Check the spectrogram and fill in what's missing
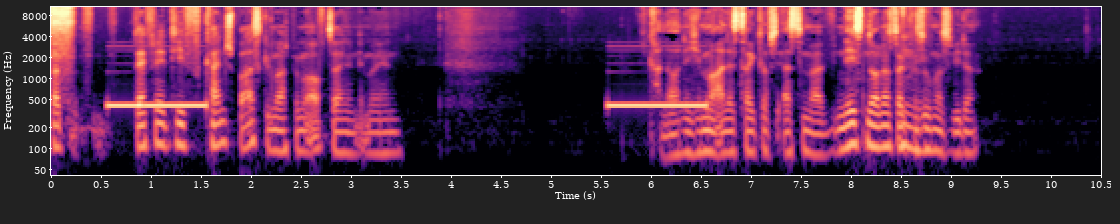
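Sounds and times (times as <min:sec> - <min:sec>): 
speech: 0:00.0 - 0:03.6, 0:06.0 - 0:09.4
hiss and rustle: 0:00.0 - 0:10.4
mobile phone ringing outside: 0:00.6 - 0:01.6, 0:05.6 - 0:06.6.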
